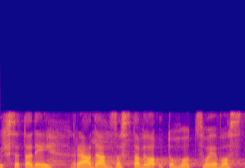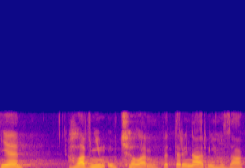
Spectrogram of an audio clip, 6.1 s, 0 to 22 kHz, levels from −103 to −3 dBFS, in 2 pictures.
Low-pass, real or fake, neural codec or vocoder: 7.2 kHz; real; none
